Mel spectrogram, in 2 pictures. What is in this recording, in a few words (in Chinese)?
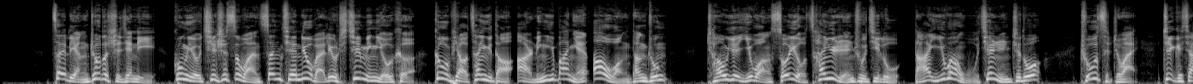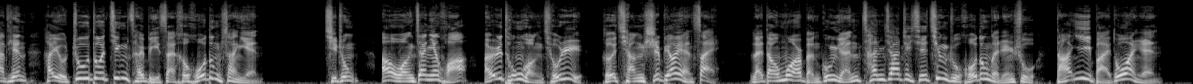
男 飞碟说 澳网解说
